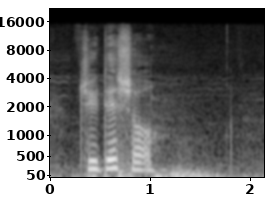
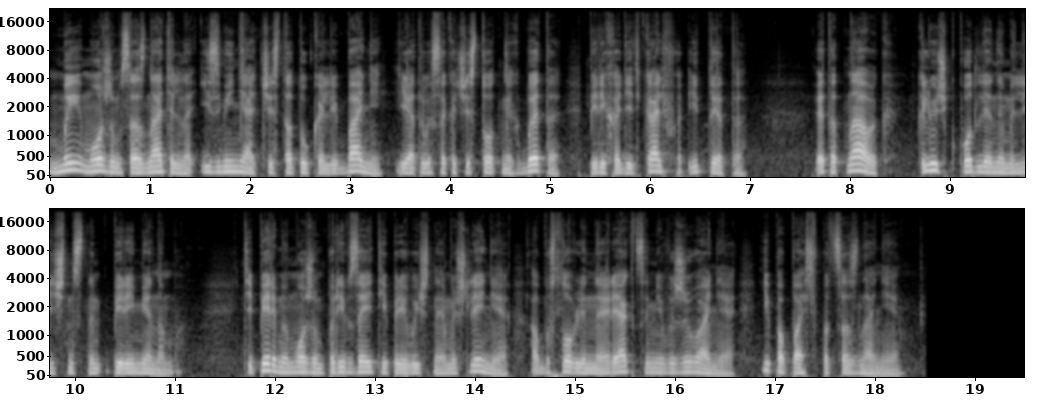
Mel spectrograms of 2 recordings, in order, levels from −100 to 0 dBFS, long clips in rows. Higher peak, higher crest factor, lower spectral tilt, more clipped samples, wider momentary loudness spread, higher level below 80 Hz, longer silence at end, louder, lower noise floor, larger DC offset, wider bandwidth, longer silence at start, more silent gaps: first, -2 dBFS vs -6 dBFS; about the same, 16 dB vs 18 dB; about the same, -5 dB/octave vs -6 dB/octave; neither; first, 19 LU vs 11 LU; first, -30 dBFS vs -50 dBFS; second, 0.4 s vs 1.2 s; first, -16 LUFS vs -25 LUFS; second, -37 dBFS vs -61 dBFS; first, 0.3% vs under 0.1%; second, 15 kHz vs 19.5 kHz; first, 0.3 s vs 0 s; neither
